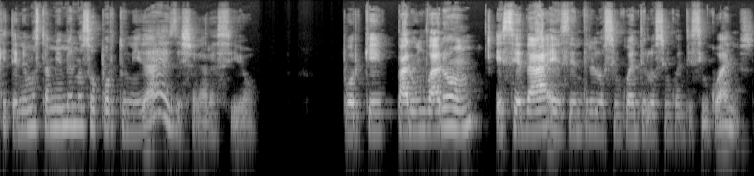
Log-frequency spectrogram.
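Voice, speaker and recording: With a normal speaking voice at medium pitch, a woman talks at a fairly quick pace. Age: 50s. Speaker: entrepreneur and longevity advocate. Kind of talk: podcast interview.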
